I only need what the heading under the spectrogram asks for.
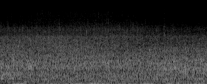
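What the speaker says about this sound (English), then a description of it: "Next to this little waterfall." Small waterfall in a creek rushing steadily and close, a dense continuous wash of falling water with no pauses and no voices.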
